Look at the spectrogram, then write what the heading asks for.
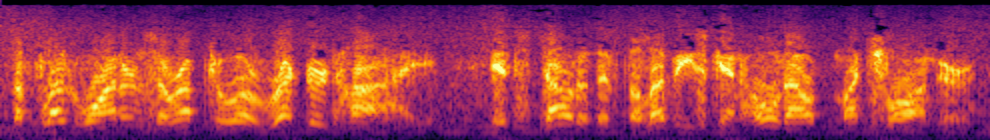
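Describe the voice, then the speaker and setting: A man's voice: medium pitch, very animated, brisk. A man reporting dramatically in a vintage radio news style. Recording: muffled, slightly noisy old radio broadcast.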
